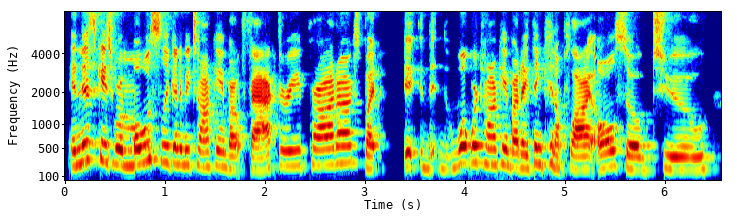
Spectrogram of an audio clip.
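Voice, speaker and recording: A woman's voice: fairly high pitch, fairly quick, warm tone. A woman hosting an online webinar in a chatty, friendly way, with many fillers. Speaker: webinar host.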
